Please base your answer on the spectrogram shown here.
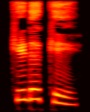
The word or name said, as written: ಕಿಡಕೆ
